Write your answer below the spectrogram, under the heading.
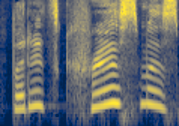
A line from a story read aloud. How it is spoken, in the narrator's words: moaned Barrington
